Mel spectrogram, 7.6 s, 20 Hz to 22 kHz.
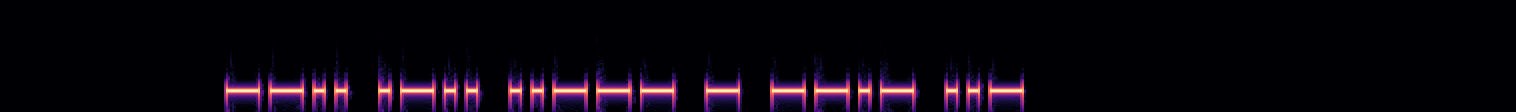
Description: Morse code, heard as a keyed tone, about 22 wpm, 700 Hz. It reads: ZL2TQU
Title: DXCC-100 Call Signs - 6 Characters - Repeated 2x - 22wpm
